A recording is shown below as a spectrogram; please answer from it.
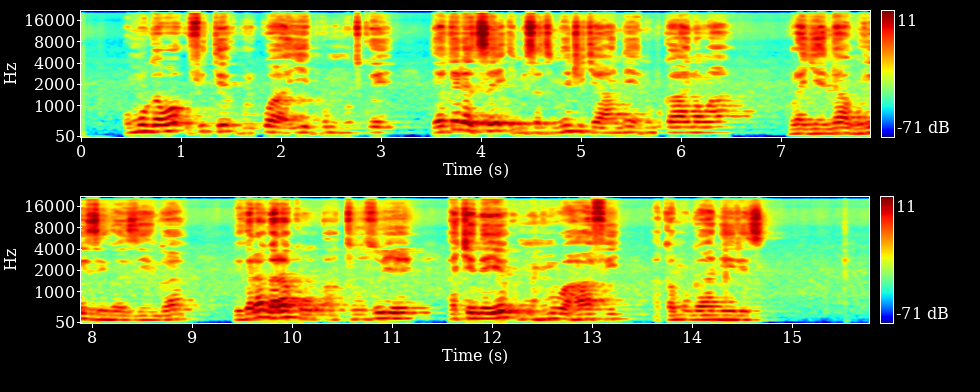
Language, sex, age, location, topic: Kinyarwanda, male, 18-24, Huye, health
